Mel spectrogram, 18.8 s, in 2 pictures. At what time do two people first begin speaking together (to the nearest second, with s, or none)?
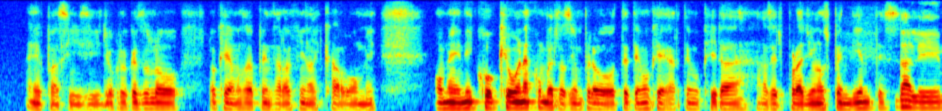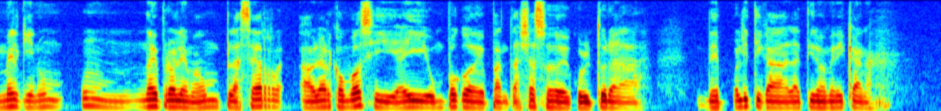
none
